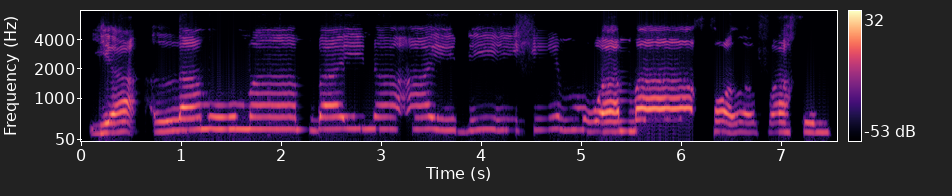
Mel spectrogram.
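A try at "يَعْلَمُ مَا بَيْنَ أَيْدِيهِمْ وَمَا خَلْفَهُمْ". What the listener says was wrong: Ainnya kurang menekan, Bu. Ya'lamu ma.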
